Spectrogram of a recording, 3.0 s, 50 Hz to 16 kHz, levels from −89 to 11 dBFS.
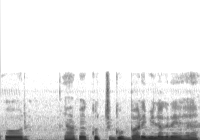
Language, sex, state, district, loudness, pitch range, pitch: Hindi, male, Uttar Pradesh, Saharanpur, -14 LUFS, 145-155 Hz, 150 Hz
